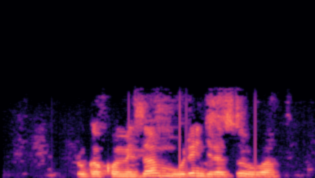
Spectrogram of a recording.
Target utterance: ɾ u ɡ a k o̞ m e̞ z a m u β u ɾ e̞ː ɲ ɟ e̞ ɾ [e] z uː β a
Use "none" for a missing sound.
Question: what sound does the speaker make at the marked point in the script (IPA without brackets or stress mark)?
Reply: a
